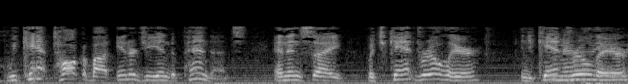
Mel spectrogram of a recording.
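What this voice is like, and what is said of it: Southern American accent. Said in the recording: “there are smart people with southern accents, too. ... It's not the southern accent.”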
